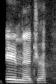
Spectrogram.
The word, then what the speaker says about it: Anitra: And is it, how's it pronounced? Aenedra. Anedra.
